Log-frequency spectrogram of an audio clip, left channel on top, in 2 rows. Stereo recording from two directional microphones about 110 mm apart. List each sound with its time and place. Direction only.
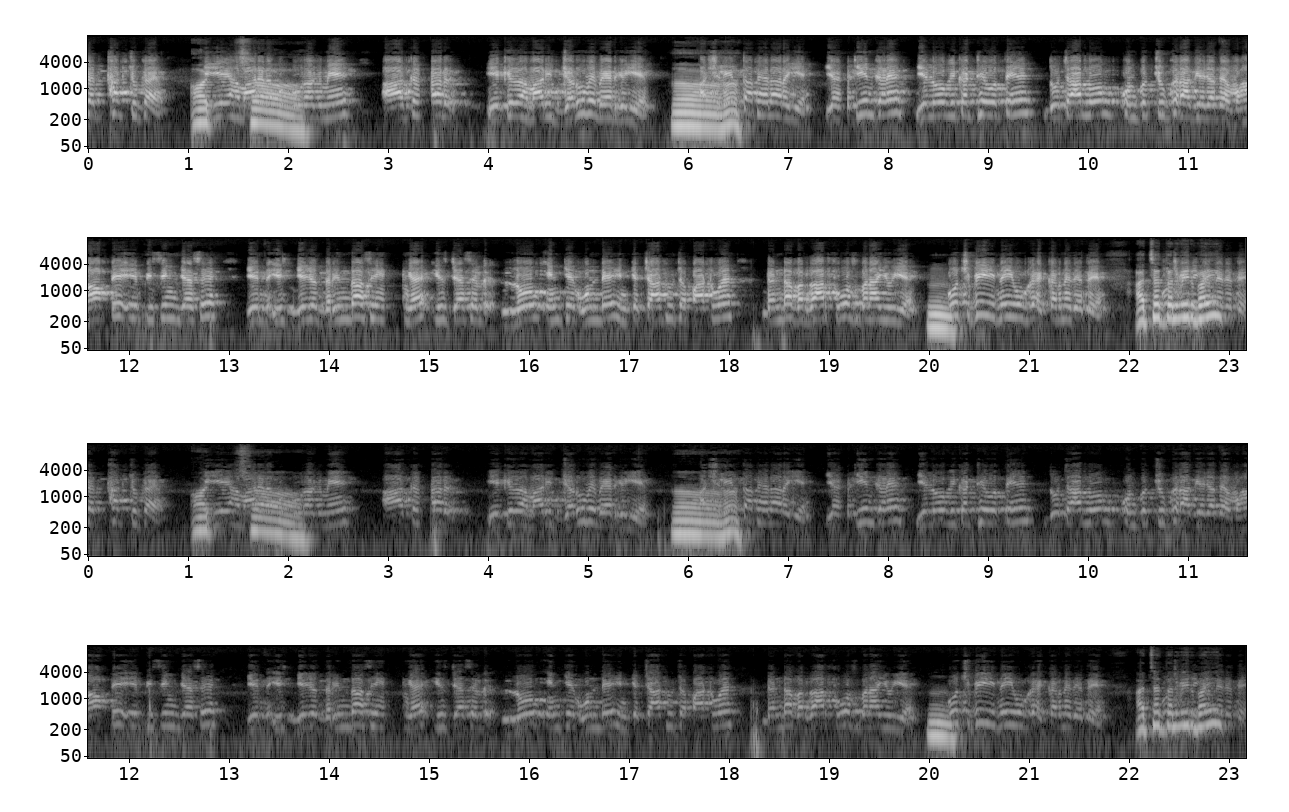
0.0 s a sound: 20° left (ahead or behind)
1.6 s speech: 20° left (ahead or behind)
5.8 s speech: 10° left (ahead or behind)
22.0 s speech: 5° left (ahead or behind)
